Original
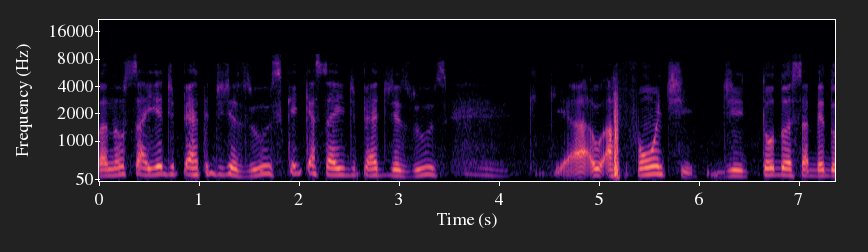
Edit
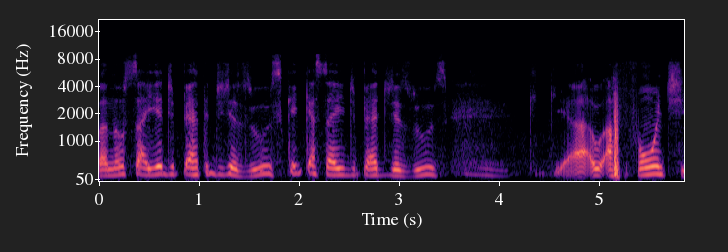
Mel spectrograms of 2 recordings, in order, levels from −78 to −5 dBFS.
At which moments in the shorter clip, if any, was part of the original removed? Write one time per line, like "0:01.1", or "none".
none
